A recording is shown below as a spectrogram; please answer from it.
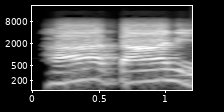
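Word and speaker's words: هاتان: हातानी, क्या होगा इसका प्रोनाउंसिएशन? हातानी।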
